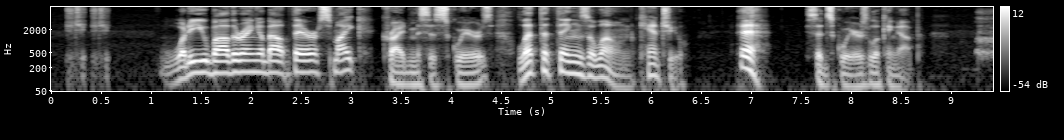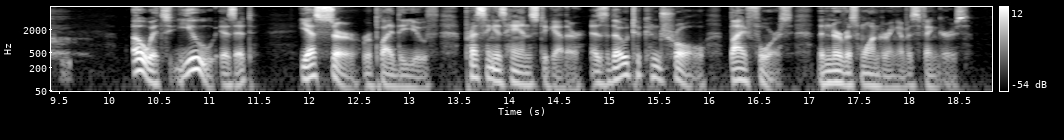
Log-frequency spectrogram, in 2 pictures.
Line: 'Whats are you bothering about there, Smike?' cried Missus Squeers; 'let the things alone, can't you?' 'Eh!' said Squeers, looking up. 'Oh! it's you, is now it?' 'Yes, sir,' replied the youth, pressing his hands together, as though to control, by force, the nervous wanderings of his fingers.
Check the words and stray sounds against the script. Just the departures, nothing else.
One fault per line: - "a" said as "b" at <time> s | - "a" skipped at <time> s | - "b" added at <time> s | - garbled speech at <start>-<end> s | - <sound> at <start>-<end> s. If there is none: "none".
- laugh at 0.1-0.6 s
- "Whats" said as "What" at 1.1 s
- sigh at 9.1-9.9 s
- "now" skipped at 11.3 s
- "wanderings" said as "wandering" at 17.5 s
